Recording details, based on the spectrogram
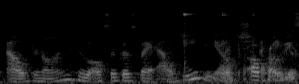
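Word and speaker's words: Algy: and i was like there's no way that's pronounced out yeah and then i listened to the audio performance of it and they just said algae okay i kind of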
